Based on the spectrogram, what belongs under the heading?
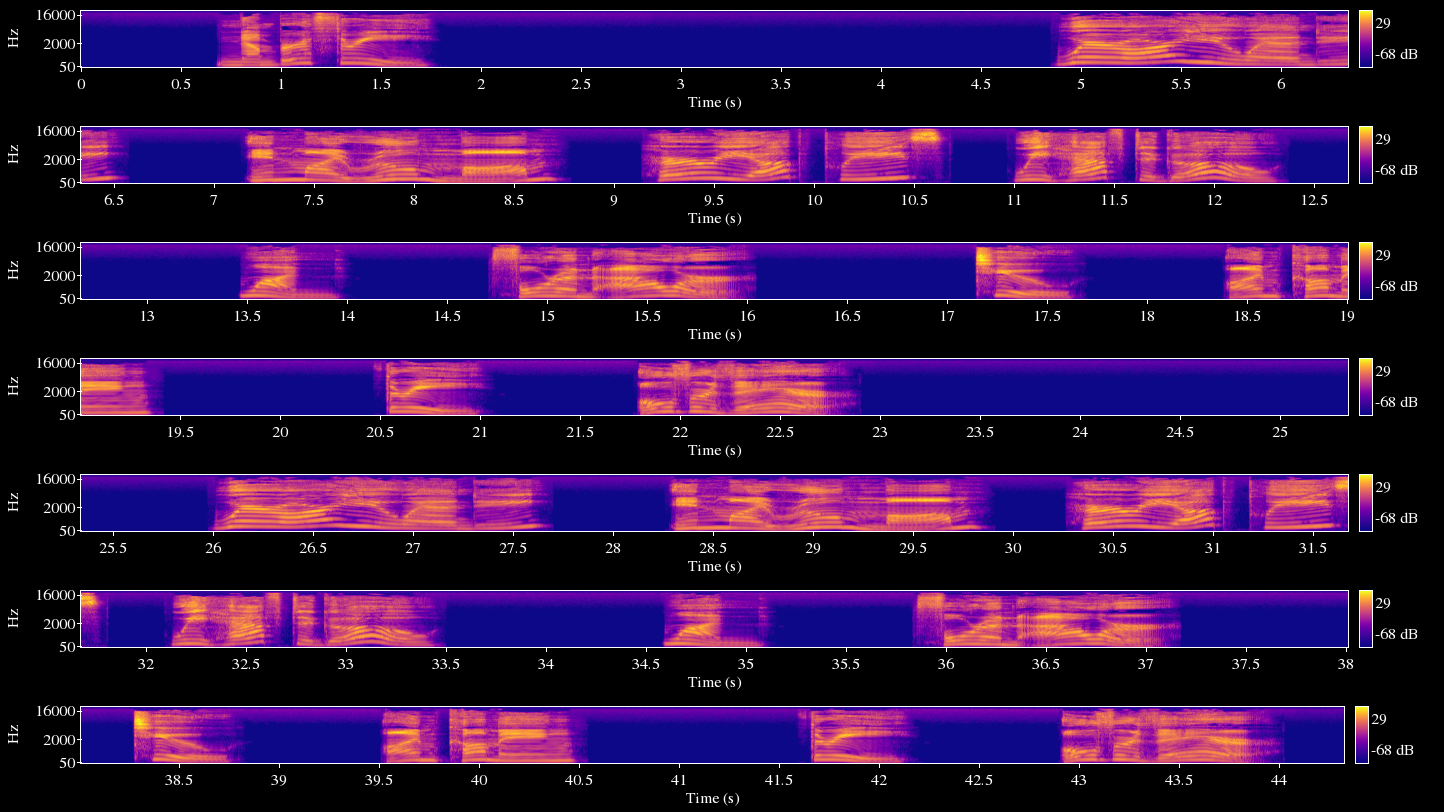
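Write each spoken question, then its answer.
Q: Hurry up, please. We have to go.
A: 2: I'm coming.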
